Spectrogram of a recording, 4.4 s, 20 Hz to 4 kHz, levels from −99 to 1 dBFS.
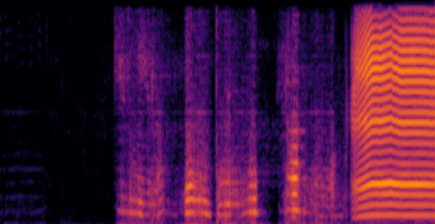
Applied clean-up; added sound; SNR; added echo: neural separator model SepFormer WHAMR!.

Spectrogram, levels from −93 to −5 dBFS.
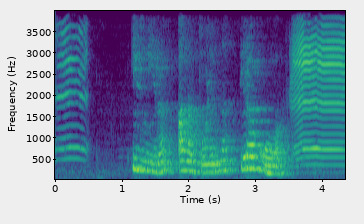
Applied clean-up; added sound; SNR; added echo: none; Livestock, farm animals, working animals; 7 dB; reverberation time 0.8 s.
